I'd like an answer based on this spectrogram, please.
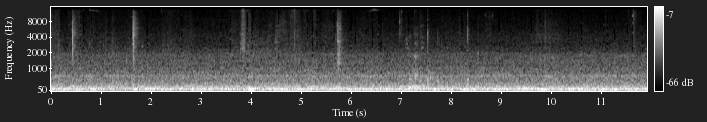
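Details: Indistinct speech over a steady low rumble of vehicle traffic, with occasional faint clicks; no animal voices can be picked out.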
